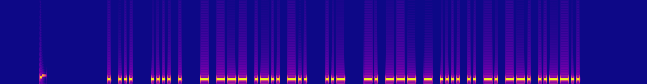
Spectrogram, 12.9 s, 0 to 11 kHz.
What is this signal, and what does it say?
Morse code, heard as a keyed tone, about 22 wpm, 700 Hz. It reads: ES HE TOLD U NOTHING?
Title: Sentences from Top 500 Words and Abbreviations 22wpm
